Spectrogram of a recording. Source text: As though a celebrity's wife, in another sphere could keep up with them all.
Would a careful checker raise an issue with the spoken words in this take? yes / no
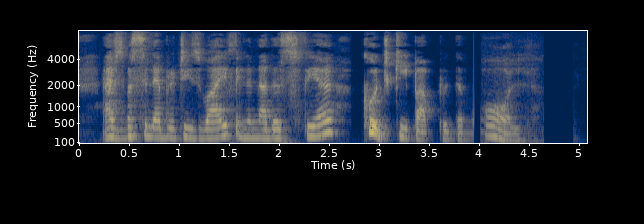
yes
